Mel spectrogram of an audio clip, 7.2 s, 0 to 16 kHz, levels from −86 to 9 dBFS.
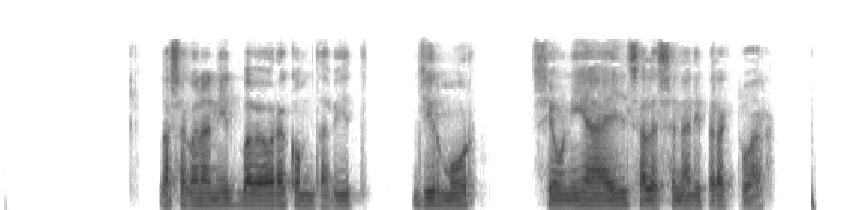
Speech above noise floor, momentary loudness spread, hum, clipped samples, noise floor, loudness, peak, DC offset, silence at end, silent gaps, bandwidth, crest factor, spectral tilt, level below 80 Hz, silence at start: over 72 dB; 11 LU; none; under 0.1%; under -90 dBFS; -19 LUFS; -2 dBFS; under 0.1%; 0.8 s; 3.29-3.41 s, 4.10-4.42 s; 8 kHz; 18 dB; -4.5 dB/octave; -50 dBFS; 1.35 s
